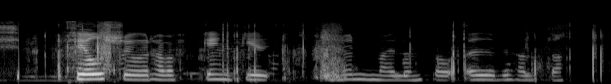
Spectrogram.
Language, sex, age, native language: Icelandic, male, 13, Icelandic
